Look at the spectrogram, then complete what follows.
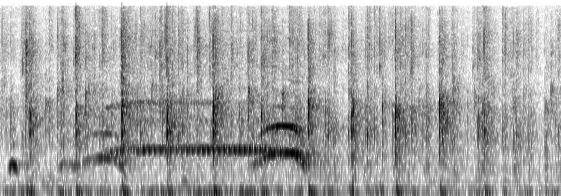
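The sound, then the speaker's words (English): An audience claps steadily, a dense patter of irregular hand claps at moderate volume throughout, with a raised voice or cheer briefly sounding over the applause. “Yes, you should clap.”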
